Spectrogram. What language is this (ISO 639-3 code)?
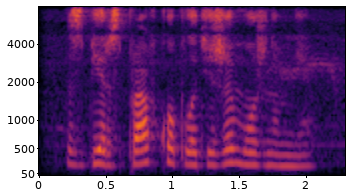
rus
